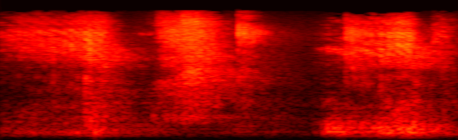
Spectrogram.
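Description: Chalk scraping on a blackboard as lines are drawn, in three long strokes about half a second each.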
